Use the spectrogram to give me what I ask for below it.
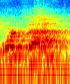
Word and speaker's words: Orpah: have known this was who or oprah was named after but they got the name wrong in the birth certificate and so she's supposed to be orpa but she's oprah instead so that's signed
